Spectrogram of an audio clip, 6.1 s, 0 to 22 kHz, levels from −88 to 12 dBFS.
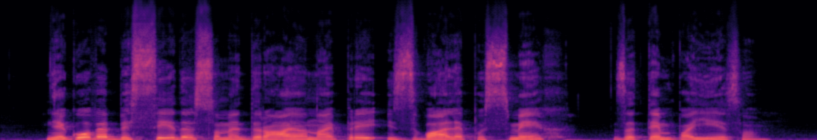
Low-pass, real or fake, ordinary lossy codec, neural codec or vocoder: none; fake; none; vocoder, 44.1 kHz, 128 mel bands every 512 samples, BigVGAN v2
